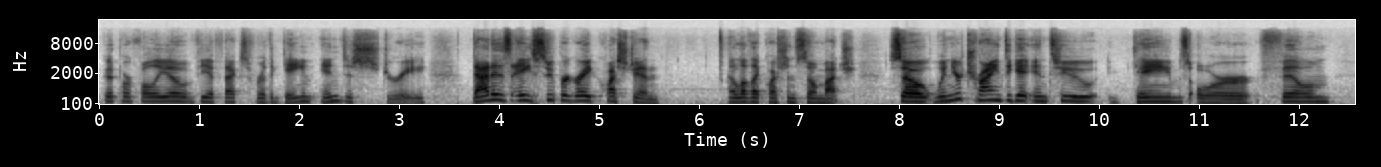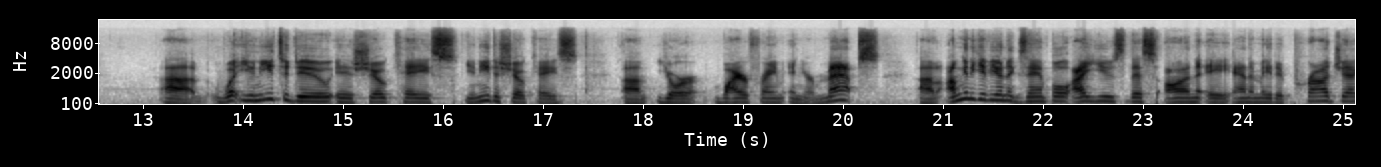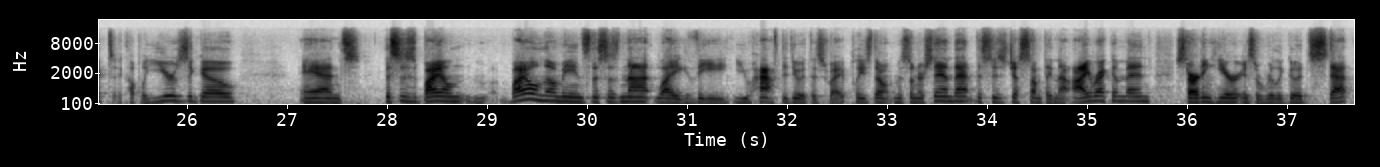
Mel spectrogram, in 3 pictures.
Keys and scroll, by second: 15.3-16.7 typing, 17.2 Return.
